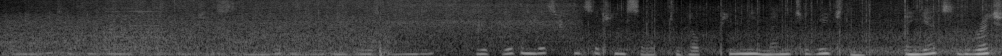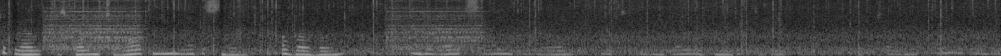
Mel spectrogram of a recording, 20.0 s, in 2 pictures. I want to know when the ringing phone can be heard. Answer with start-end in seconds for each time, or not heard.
1.0-1.8, 10.4-11.6, 13.8-14.9.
